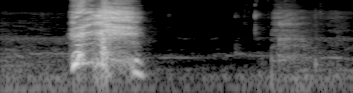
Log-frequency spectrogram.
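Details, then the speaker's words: One loud, forceful sneeze with a sharp intake and a burst of air, then a faint sniff, from a person who says their eyes and nose are streaming and they are worn out from sneezing. "তোমাদের আমার অবস্থা তো দেখতেই পাচ্ছ কী অবস্থা, চোখের জল, নাকের জল, মানে হেঁচি পাততে পাততে অবস্থা খারাপ।"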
